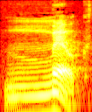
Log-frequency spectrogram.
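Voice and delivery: "ミルク" as English milk with long hummed m; slow milk opening on a buzzing m. Shown as a demonstration. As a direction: hold the m, then release milk. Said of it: "音を振動させて".

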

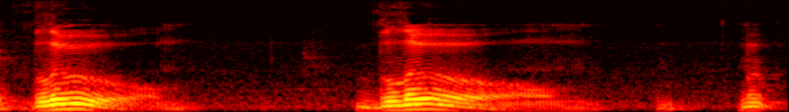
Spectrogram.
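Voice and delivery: "ブルーム" as English bloom, long oo, humming m; slow English BLOOM, no vowel after m; bloom with closed m. Shown as a demonstration. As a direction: draw out bloom and shut the lips firmly on m. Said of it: "口をしっかり閉じて".

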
